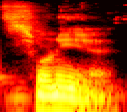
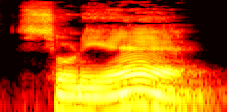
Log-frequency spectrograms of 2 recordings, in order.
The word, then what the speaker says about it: Suni-ai: Finally, it's got dulam, not alam, which are the two lines, the last vowel, on top of the era. Suni-ai, not Suni-ai. Slight difference, yeah? Not Suni-ai. Suni-ai. It's got an a sound to it.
